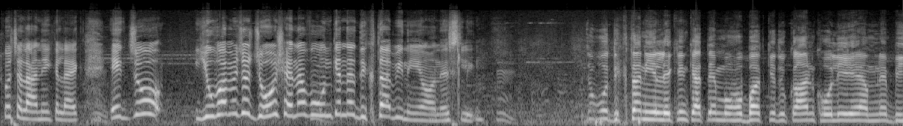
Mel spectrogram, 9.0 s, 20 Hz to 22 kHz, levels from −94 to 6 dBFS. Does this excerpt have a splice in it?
no; 0 cuts

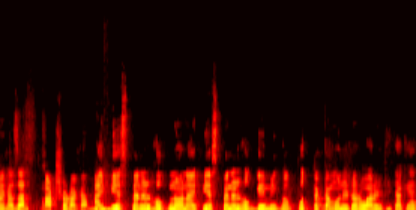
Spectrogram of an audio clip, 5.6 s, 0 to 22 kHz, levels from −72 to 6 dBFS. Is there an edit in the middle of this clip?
yes; 1 cut; at 1.2 s

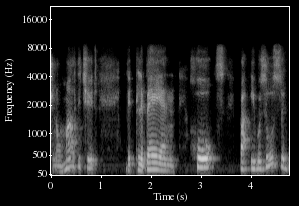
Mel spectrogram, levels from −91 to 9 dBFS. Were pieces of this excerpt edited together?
no; 0 cuts

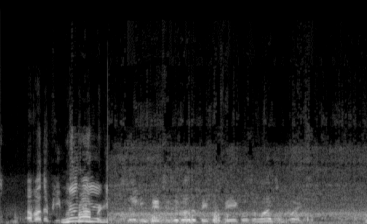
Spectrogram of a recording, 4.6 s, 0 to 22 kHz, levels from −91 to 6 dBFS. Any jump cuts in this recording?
yes; 1 cut; at 1.3 s

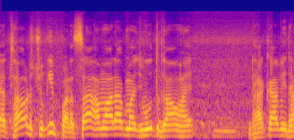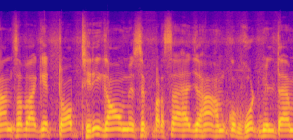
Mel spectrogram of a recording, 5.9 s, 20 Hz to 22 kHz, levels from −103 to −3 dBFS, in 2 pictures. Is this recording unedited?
yes; 0 cuts

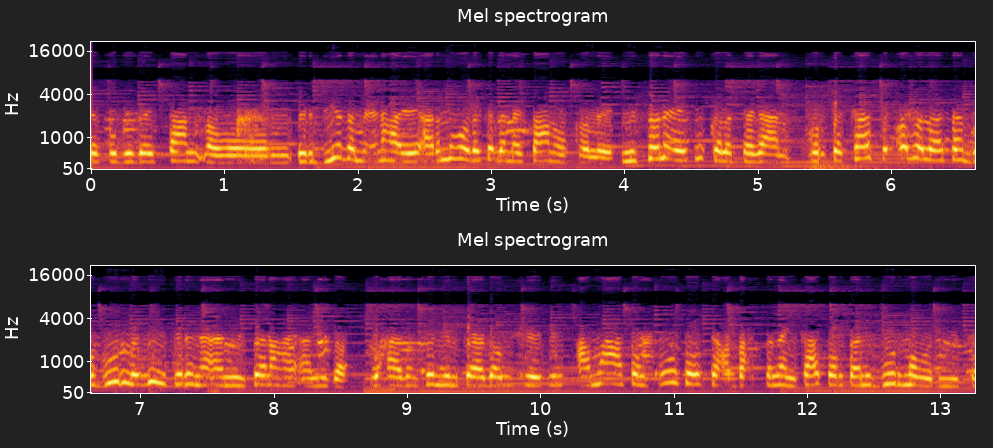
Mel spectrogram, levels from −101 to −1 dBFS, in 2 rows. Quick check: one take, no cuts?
no; 3 cuts; at 1.4 s, 3.9 s, 10.2 s

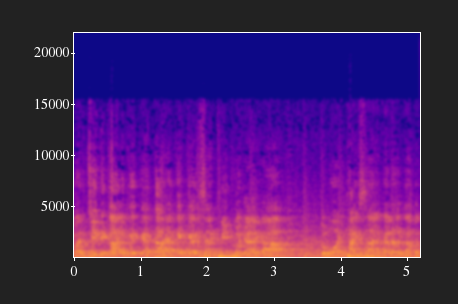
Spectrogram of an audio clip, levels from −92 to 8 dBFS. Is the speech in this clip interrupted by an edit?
no; 0 cuts

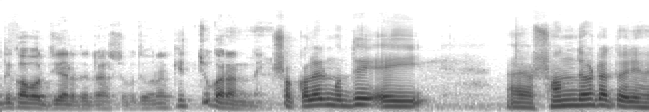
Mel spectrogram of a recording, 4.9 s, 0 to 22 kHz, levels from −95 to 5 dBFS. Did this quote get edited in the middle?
yes; 1 cut; at 2.0 s

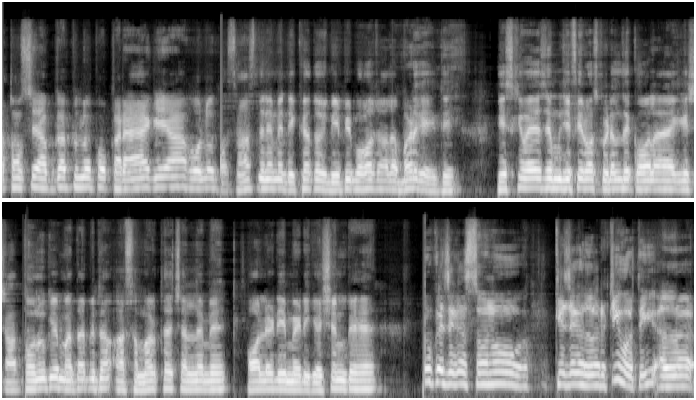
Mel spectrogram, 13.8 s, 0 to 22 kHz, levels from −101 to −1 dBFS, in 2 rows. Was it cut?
yes; 3 cuts; at 2.2 s, 7.1 s, 11.1 s

